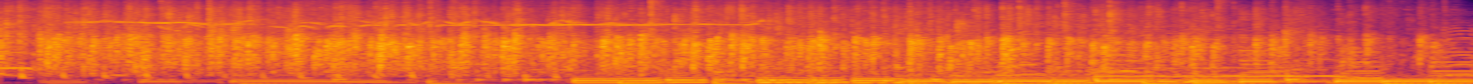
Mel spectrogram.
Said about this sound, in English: Okay, round of applause.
